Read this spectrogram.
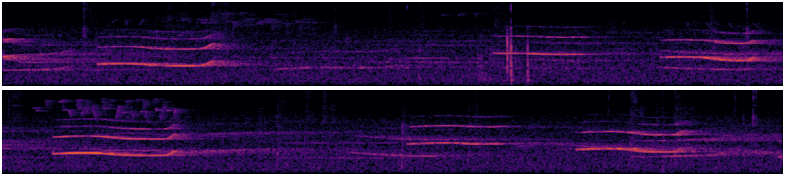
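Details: An indri lemur in the Périnet Reserve, Madagascar, gives long, eerie wailing notes that slide up and down in repeated phrases.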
